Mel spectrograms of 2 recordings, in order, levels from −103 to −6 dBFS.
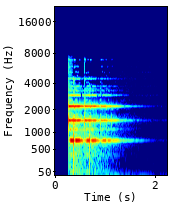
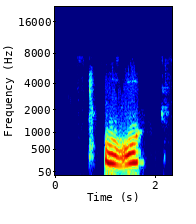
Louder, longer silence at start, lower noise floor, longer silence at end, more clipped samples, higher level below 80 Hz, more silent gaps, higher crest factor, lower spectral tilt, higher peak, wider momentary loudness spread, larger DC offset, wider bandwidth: about the same, -17 LUFS vs -16 LUFS; second, 0.25 s vs 1 s; first, -82 dBFS vs -69 dBFS; first, 1 s vs 0.7 s; neither; second, -64 dBFS vs -56 dBFS; neither; about the same, 16 dB vs 14 dB; second, 2.5 dB/octave vs -14 dB/octave; about the same, -6 dBFS vs -4 dBFS; first, 16 LU vs 10 LU; neither; first, 7.4 kHz vs 3.3 kHz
